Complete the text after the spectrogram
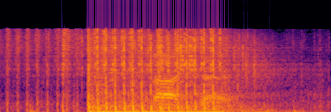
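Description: Rapid gunfire rattles in a quick burst.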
